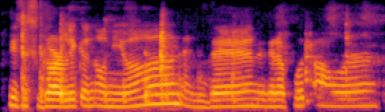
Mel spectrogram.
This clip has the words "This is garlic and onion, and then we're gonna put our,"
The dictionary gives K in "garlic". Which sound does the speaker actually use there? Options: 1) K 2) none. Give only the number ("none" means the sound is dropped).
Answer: 1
